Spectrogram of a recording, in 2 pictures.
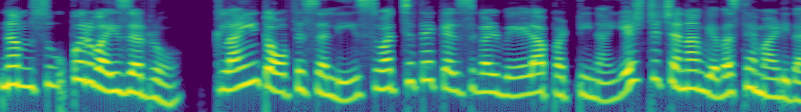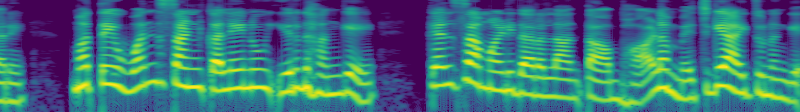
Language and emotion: Kannada, happy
